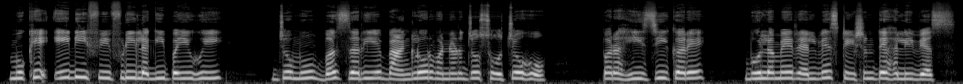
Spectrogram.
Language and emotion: Sindhi, fearful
